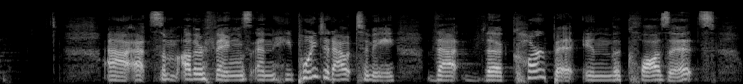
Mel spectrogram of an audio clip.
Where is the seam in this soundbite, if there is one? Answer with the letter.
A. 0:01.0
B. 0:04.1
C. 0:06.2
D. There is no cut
A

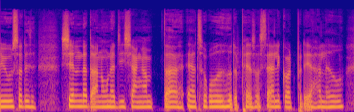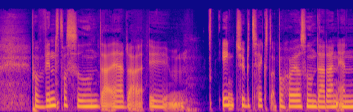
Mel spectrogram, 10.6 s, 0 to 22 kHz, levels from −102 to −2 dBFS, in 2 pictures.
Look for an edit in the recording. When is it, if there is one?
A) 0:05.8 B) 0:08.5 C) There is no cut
A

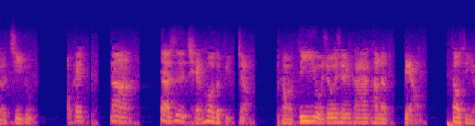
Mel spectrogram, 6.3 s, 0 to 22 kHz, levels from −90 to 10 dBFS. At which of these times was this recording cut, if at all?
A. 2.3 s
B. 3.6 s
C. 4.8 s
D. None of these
B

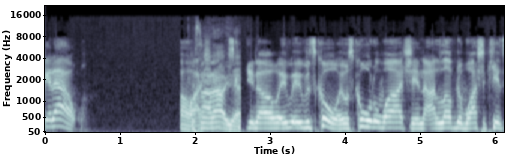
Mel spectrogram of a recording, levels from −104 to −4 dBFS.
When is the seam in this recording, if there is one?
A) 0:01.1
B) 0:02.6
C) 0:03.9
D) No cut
B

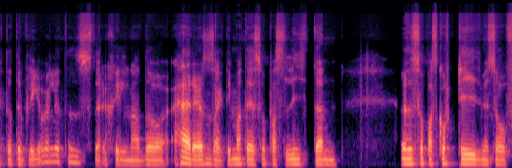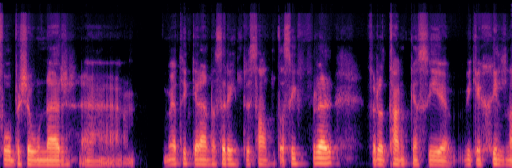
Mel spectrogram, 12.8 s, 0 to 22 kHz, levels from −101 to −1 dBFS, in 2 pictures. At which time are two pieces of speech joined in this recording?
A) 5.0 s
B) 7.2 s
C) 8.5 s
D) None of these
C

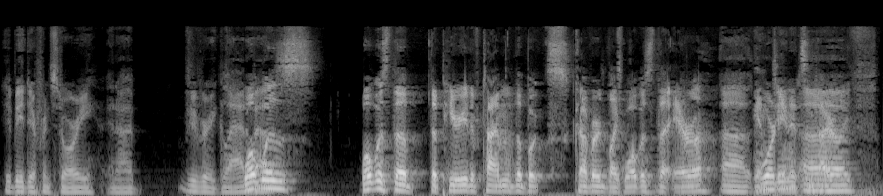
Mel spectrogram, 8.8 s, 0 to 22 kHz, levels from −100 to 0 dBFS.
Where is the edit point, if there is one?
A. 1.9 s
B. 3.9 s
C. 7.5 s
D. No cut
C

